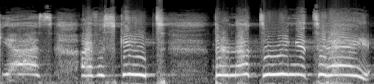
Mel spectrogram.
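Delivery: high, gleeful relief, slow on escaped; crowing that she got away; relieved glee. Retold or imitated. Preacher recalling her relief, high gleeful cry. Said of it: "I was like".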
